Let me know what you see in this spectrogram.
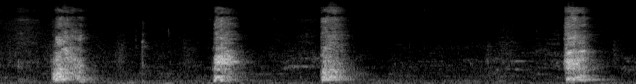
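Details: Pomeranian, 10 years 4 months, not overweight, fully vaccinated including kennel cough, with an intermittent cough since age 3 from a suspected tracheal restriction; incessant whooping-like cough after a kennel stay, owner suspects a choker collar; four harsh goose-like honking coughs.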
